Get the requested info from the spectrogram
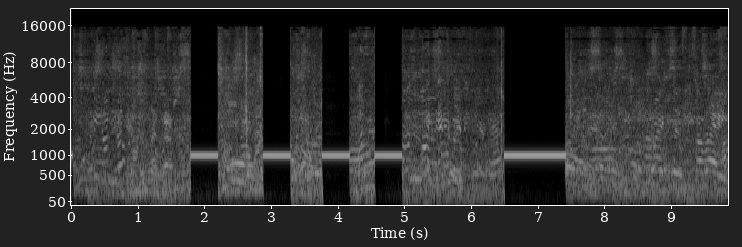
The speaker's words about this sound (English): They beeped out every word. Imagine what she was saying.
